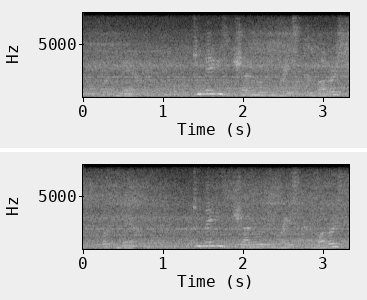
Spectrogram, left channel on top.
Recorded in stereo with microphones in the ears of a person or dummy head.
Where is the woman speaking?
20° right (ahead or behind), 5.5 m.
